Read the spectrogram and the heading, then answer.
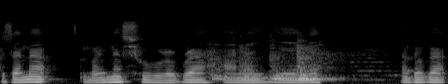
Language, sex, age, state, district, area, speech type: Manipuri, male, 30-45, Manipur, Thoubal, rural, spontaneous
